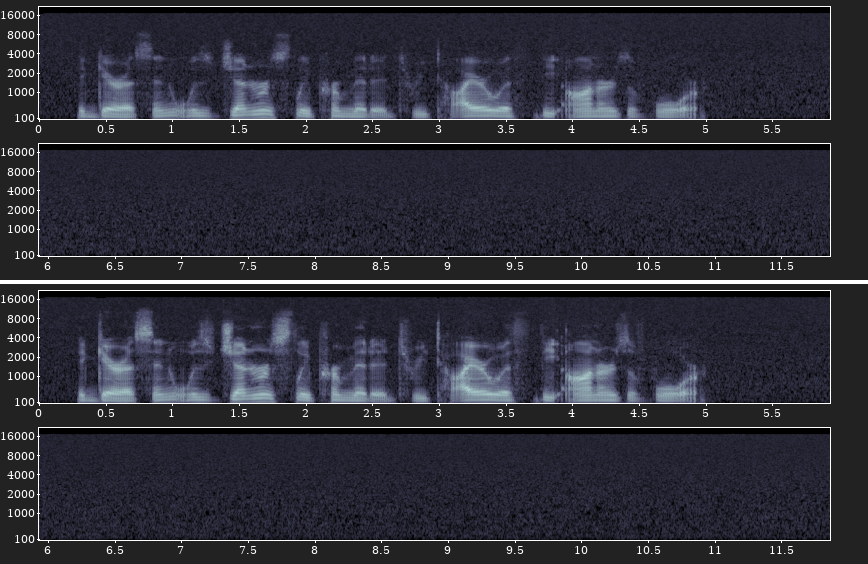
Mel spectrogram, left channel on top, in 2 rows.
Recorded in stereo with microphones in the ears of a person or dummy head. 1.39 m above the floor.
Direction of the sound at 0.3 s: 70° right (ahead or behind).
